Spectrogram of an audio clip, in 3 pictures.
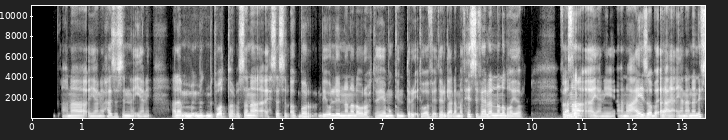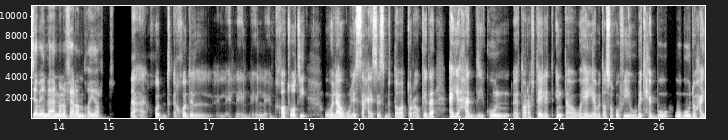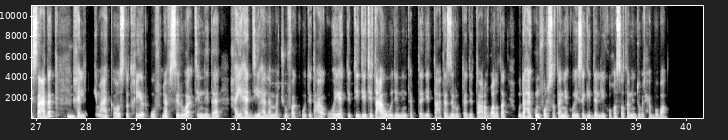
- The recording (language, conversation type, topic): Arabic, advice, إزاي بتتعامل مع إحساس الذنب ولوم النفس بعد الانفصال؟
- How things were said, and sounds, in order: none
